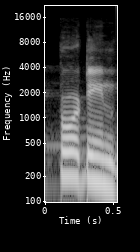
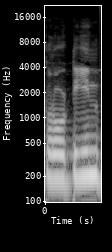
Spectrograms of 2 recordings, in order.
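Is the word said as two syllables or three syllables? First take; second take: three syllables; two syllables. First: It is said with a separate final 'an' syllable. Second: It is said like the everyday word 'protein'. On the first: The speaker calls it right. "इसे प्रोटीन कहा जाता है" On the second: The speaker calls it wrong. "कुछ लोग इसको प्रोटीन पढ़ रहे होंगे, बिल्कुल ये प्रोटीन शेक जो जिम जाने वाले लेते हैं वो नहीं है"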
